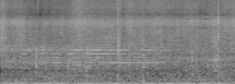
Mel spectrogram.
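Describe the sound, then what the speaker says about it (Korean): A train rumbling steadily along the tracks, a continuous low clatter with faint rhythmic clicks and no voices. "기차 탄다"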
